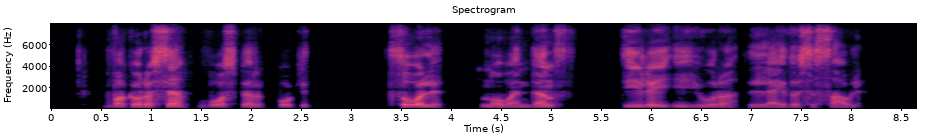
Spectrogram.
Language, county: Lithuanian, Šiauliai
